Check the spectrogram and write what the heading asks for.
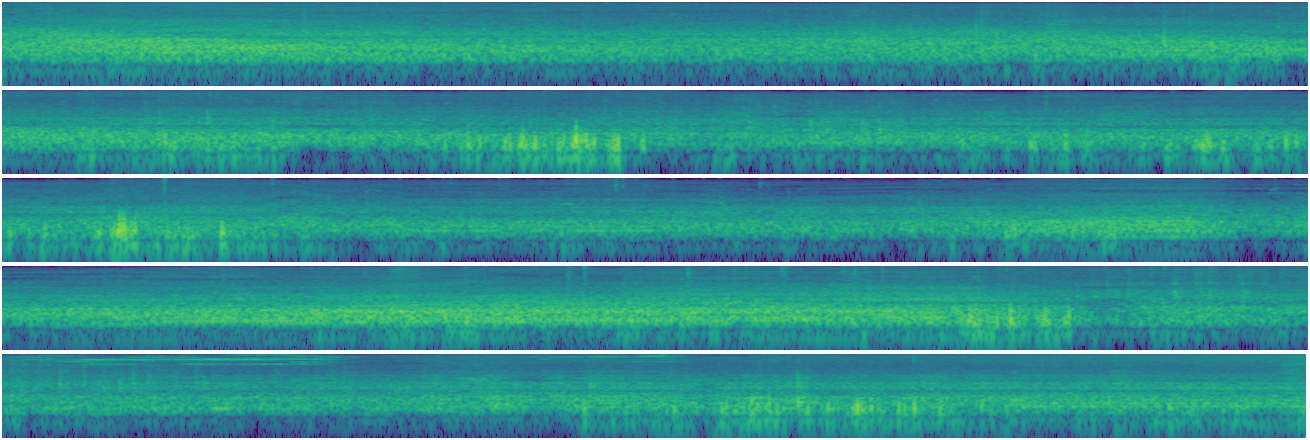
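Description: Road traffic on a street, swelling as vehicles pass close by near the start and again about twenty seconds in, with a garbage truck drawing nearer. A few sharp knocks stand out around nine and fourteen seconds in.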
